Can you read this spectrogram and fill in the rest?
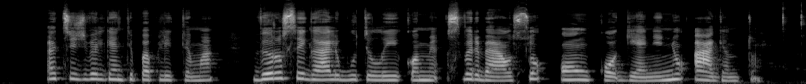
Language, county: Lithuanian, Kaunas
